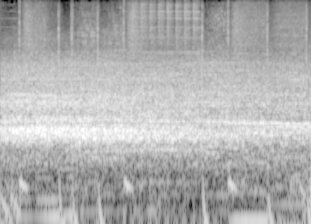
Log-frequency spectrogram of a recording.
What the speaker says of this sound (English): I want to hear you guys cheer for this game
